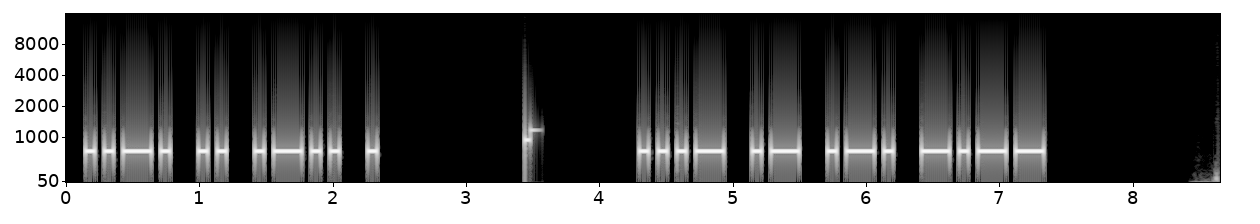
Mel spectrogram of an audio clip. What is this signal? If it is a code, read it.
Morse code, heard as a keyed tone, about 17 wpm, 700 Hz. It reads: FILE VARY
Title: Sentences from Top 1200 Words - New Word Drill Alt - 17wpm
